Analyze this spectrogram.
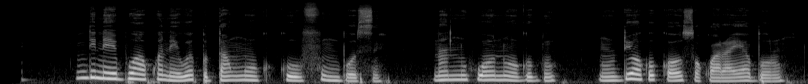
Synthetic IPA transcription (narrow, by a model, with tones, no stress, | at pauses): n̩˦dɪ˦ne˨bu˦a˨kʷa˦ne˨we˦pʊ˨ta˦ŋʷ˦ɔ˦˨kʊ̥˦ko˨o˨fu˦m̩˨bɔ˨sɪ˨ | na˨n̩˦nu˦hu˦ɔ˦nʊ˦ɔ˨ɡo˦ɡo˦ | nʊ˨dɪ˦ɔ˦kʊ˦kɔ˨˦sɔ˨kʷa˨ɾa˨ja˦bʊ˨ɾʊ˦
